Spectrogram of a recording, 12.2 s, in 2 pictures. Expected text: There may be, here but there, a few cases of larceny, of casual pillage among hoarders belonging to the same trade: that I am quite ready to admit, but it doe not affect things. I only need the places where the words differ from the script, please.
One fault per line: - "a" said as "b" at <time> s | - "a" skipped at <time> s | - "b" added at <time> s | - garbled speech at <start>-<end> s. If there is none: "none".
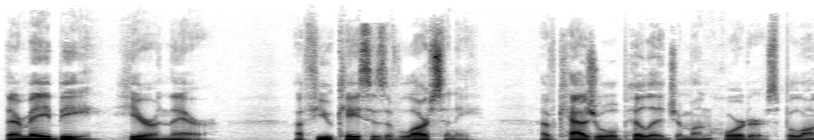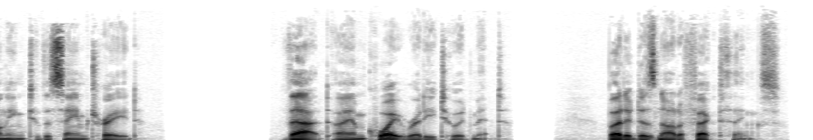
- "but" said as "and" at 1.2 s
- "doe" said as "does" at 10.9 s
